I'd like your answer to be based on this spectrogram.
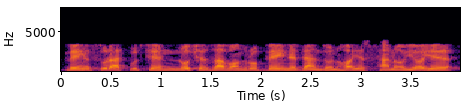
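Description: A man gives a radio lesson on recitation, walking through each point step by step. He stretches out syllables to show how they should sound, in a somewhat high voice that comes through a narrow, phone-like broadcast line. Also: steady tone. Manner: explains step by step, stretches out sounds to demonstrate them. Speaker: Quran recitation teacher.

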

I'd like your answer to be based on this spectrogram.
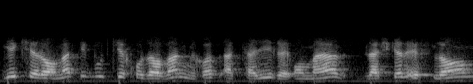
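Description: A man's voice: on the high side, fairly even intonation, breathy edge. A man calling in to a broadcast, arguing insistently and interrupting as he presses his point. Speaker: phone-in caller. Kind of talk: heated call-in debate. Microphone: phone. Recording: telephone line.

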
